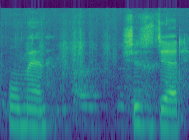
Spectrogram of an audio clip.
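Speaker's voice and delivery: low, very soft voice; hushed, low remark; subdued realization. Real, not acted. Sees that she is dead.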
